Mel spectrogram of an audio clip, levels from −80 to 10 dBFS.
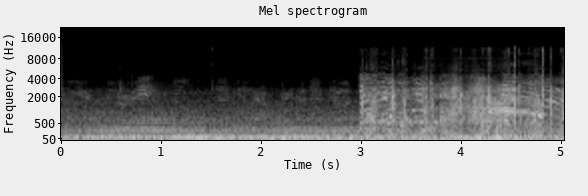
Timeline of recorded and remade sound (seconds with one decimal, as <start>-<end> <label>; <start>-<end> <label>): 0.0-3.6 recorded; 3.6-4.4 remade; 4.4-5.0 recorded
